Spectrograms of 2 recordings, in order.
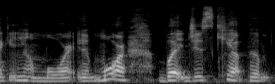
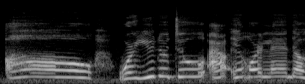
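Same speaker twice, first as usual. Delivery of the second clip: higher, surprised recognition; mock surprise; 11 semitones higher than usual. She recognizes the caller, higher mock surprise. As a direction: act out realizing who it is.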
